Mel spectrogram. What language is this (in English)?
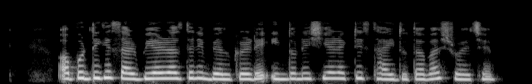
Bangla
